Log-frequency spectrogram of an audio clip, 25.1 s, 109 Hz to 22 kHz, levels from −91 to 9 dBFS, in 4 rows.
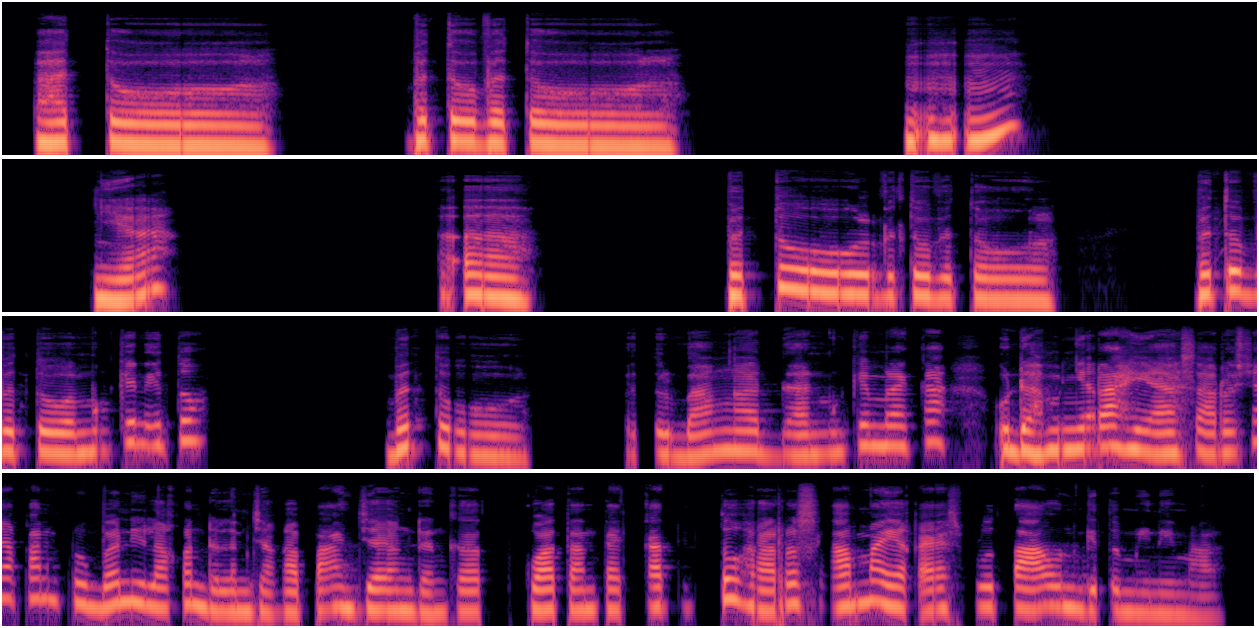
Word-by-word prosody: Betul. 160 -4 +3 0.6
Betul 185 0 +3
betul. 155 -4 +2 1.1
Mhm 185 +1 +2
mhm. 225 +11 +3 1.6
Iya. 180 +8 +3 1.3
Heeh. 190 -4 +4 1.0
Betul 210 0 +5
betul 190 +1 +1
betul. 175 -1 0 0.8
Betul 205 +3 +5
betul. 200 -1 +2
Mungkin 210 +7 -4
itu 295 - -4 1.0
betul 195 -7 -2 0.5
betul 185 +1 -6
banget, 200 +4 -1
dan 180 0 -3
mungkin 245 +6 -4
mereka 245 +3 -3 0.2
udah 215 -2 +3
menyerah 225 +3 +2
ya, 200 -3 +2
seharusnya 195 +7 -4
kan 285 -1 -6
perubahan 235 0 0
dilakukan 220 0 -1
dalam 185 -2 -2
jangka 180 -1 -4
panjang 195 -1 -1
dan 175 0 -4
kekuatan 195 +1 -2
tekad 210 +2 -4
itu 210 +7 -3
harus 225 +4 -2
lama 230 +3 +1
ya 210 - +2
Kak 190 - -3
ya, - - -2
10 215 -1 -7
tahun 210 +1 +1
gitu 190 0 -6
minimal. 165 -3 -9
195 Hz, 105 wpm, -19 LUFS, 175-215 Hz, 1.6 s, Betul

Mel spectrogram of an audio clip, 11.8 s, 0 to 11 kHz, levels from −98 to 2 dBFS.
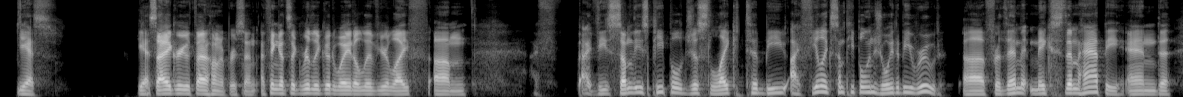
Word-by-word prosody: Yes. - - -3 0.8
Yes, - - -1
I 125 - +11
agree 135 +1 +6
with 130 - 0
that 125 - +8
100%. 105 -3 -3
I - - -5
think 145 -3 +3
it's 135 - -3
a 145 - +1
really 140 +1 +1
good 140 -1 0
way 125 0 +5
to 120 - +3
live 120 -1 -2
your 120 +1 -2
life, 110 0 0
um, 110 -1 0 0.7
I've - - -23 0.2
I've - - -5
these 125 0 -5
some 140 - +3
of 165 - -4
these 170 0 -3
people 175 -4 -4
just 145 0 -4
like 135 +2 -1
to 155 - -3
be 150 +3 -5
I - - 0
feel 180 +3 -3
like 190 - 0
some 175 - -5
people 180 0 -5
enjoy 150 -4 -2
to 165 - -6
be 175 -1 -4
rude, 185 -1 -3 0.2
uh, 115 0 +3
for 125 +3 -5
them, 145 +6 +1
it - - -4
makes 135 +1 -3
them 150 -1 +3
happy, 150 -9 +1
and 115 0 -2
135 Hz, 240 wpm, -25 LUFS, 120-155 Hz, 0.8 s, I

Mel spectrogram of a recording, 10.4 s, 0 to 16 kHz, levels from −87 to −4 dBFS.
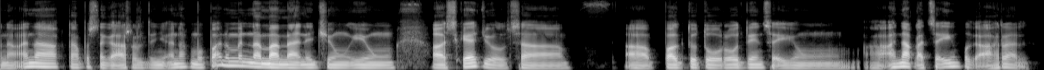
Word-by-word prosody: ng 90 0 -3
anak, 130 0 +4
tapos, 110 +3 -4
nag-aaral 95 +1 -1
din 100 0 -3
yung 105 - -4
anak 125 - -2
mo. 115 -4 -2
Paano 185 - 0
naman 165 -3 +1
nama-manage 105 -5 +4
yung 100 -1 -1
iyong, 100 0 -2 0.4
ah, 100 - +6
schedule 110 -4 +2
sa, 90 -3 -1 0.7
ah, 90 -2 +1
pagtuturo 105 0 +1
din 110 +1 -1
sa - - -3
iyong, 90 -1 -6 0.2
ah, 90 -1 -7
anak 135 -6 +4
at 95 - -1
sa 115 - -1
iyong 140 +3 +1
pag-aaral? 115 - -3
100 Hz, 155 wpm, -23 LUFS, 95-115 Hz, 0.7 s, ah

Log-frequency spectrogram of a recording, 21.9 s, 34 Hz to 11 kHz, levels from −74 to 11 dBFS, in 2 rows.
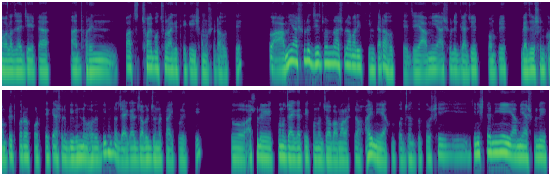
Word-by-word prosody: বলা 100 -1 +2
যায় 100 -1 +2
যে 105 - 0
এটা 100 +1 -4 0.6
আ - - 0 0.2
ধরেন 105 -2 +1 0.6
৫-৬ 125 0 -2
বছর 115 +1 -1
আগে 105 0 +1
থেকেই 105 -2 -3
এই 95 - -3
সমস্যাটা 95 0 -5
হচ্ছে। 90 0 -10 0.6
তো 125 - -1 0.2
আমি 140 - +6
আসলে 195 +4 +3
যে 165 - +6
জন্য 165 0 +4
আসলে 150 +2 -1
আমার 135 -1 +3
এই 125 - -1
চিন্তাটা 115 +4 -1
হচ্ছে 95 -1 -6 0.2
যে 95 - -2 0.2
আমি 105 +3 0 0.2
আসলে 105 +1 -4
গ্র্যাজুয়েট 100 +2 -2 0.2
কমপ্লি 100 +2 -3 0.4
গ্র্যাজুয়েশন 105 +1 +2
কমপ্লিট 105 +3 0
করার 115 -1 +1
পর 105 -1 -2
থেকে 110 +1 -2
আসলে 105 +1 -2
বিভিন্নভাবে 105 -1 +3
বিভিন্ন 145 -1 +2
জায়গায় 95 +2 -1
জবের 100 0 +2
জন্য 100 -1 +2
ট্রাই 90 -3 -4
করেছি। 95 +2 -7 0.7
তো 105 - -3 0.3
আসলে 115 +1 +1 0.3
কোনো 115 -1 +4
জায়গাতেই 100 +1 +1
কোনো 100 -1 0
জব 100 -1 +1
আমার 95 0 -1
আসলে 100 +2 -8
হয়নি 120 0 +5
এখন 95 +3 -10
পর্যন্ত। 95 -1 -5 0.2
তো 110 - -11 0.2
সেই 125 -2 -2 0.5
জিনিসটা 135 +3 +2
নিয়েই 150 -1 +7
আমি 115 0 +4
আসলে 115 +3 0
105 Hz, 160 wpm, -21 LUFS, 100-115 Hz, 0.7 s, নিয়েই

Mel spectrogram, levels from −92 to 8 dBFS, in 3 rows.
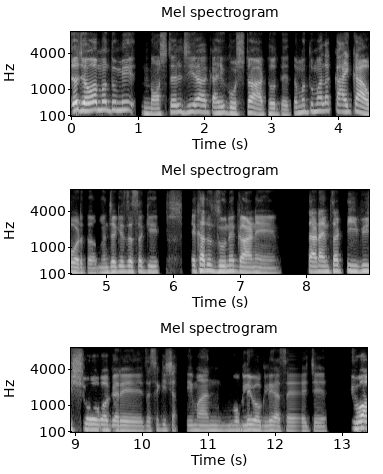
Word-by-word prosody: तर 230 - +10
जेव्हा 225 +1 +7
मग 245 -1 +2
तुम्ही 240 0 -1 0.3
नॉस्टॅल्जिया 180 +7 -1
काही 160 0 +1
गोष्ट 150 +1 -2
आठवते, 135 -3 0
तर 130 +6 -8
मग 180 +3 -2
तुम्हाला 210 +2 -2
काय-काय 190 -1 +2
आवडतं? 120 -6 +2
म्हणजे 130 +3 0
की 145 +1 0
जसं, 145 +1 0
की 140 0 -1 0.5
एखादं 160 0 +4
जुने 150 +1 +4
गाणे, 130 -3 +2 0.5
त्या 145 -1 +6
टाईमचा 150 +2 +3
टीव्ही 155 -1 +1
शो 150 +1 0 0.2
वगैरे 125 -2 -1
जसं 120 +4 -9
की 135 - -7
शक्तिमान, 130 -2 -6 0.3
मोगली-वोगली 125 0 -1
असायचे. 115 -2 -6 0.4
किंवा 180 +2 +7
140 Hz, 140 wpm, -24 LUFS, 125-165 Hz, 0.5 s, तर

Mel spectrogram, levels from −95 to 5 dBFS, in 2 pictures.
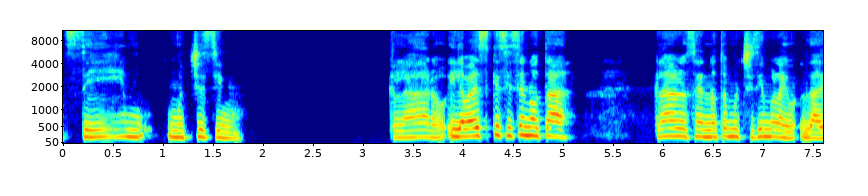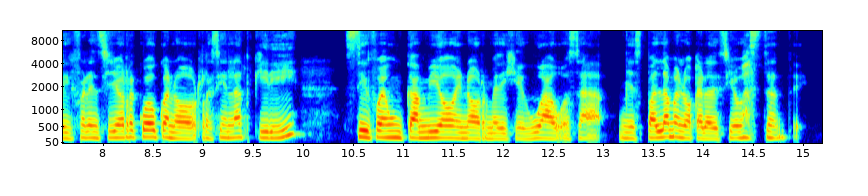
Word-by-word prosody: Sí, 210 +1 -5
mu 210 +1 -5
muchísimo. 190 -2 -4 1.5
Claro, 190 +1 -5
y 215 - 0
la 215 - +4
verdad 225 +2 +4
es 235 - -8
que 260 - -2
sí 240 -1 -4
se 260 +3 0
nota 220 -4 0 0.8
claro, 225 0 -2
se 210 +1 -5
nota 205 +2 -2
muchísimo 215 0 -2
la 195 -3 -1
i 175 - -1
la 170 - -1
diferencia. 175 +2 -2
Yo 185 0 +4
recuerdo 200 +1 +4
cuando 165 -5 +3
recién 175 +2 -5
la 190 - +2
adquirí, 195 +8 -2 0.4
sí 200 -2 +5
fue 190 -1 +5
un 185 -1 +3
cambio 175 0 +4
enorme, 155 -1 +1
dije: 155 0 -4
"Guau". 160 +1 +2
O - - -3
sea, 165 +2 -4
mi 170 - -5
espalda 180 +5 +3
me 200 -1 +2
lo 175 - +2
agradeció 160 +1 0
bastante. 185 - -5
190 Hz, 160 wpm, -22 LUFS, 175-210 Hz, 1.5 s, sí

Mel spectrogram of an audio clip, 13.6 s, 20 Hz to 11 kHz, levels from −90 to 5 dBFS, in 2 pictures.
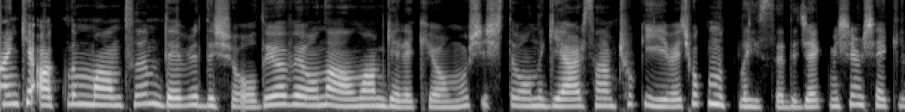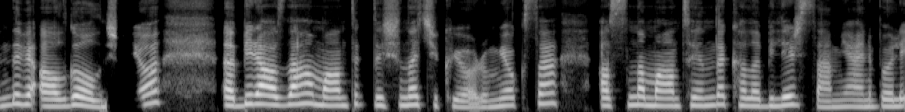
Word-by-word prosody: sanki 275 0 +3
aklım, 245 +3 +3
mantığım 255 +1 +1
devre 230 0 +1
dışı 210 -2 -2
oluyor 245 +8 +1
ve 255 -2 +3
onu 235 +1 +1
almam 220 0 +2
gerekiyormuş, 185 +2 -3
işte, 230 -1 -6
onu 215 0 -1
giyersem 210 +1 0
çok 260 +3 -11
iyi 200 -4 -2
ve 200 - -1
çok 275 +7 -5
mutlu 245 -7 0
hissedecekmişim 190 +5 -4
şeklinde 220 +4 -3
bir 260 - +4
algı 205 +3 +3
oluşuyor. 220 +6 0 0.5
Eee, 225 -2 +5
biraz 265 -3 +6
daha 275 +2 +5
mantık 235 +1 0
dışına 235 +2 0
çıkıyorum. 200 -5 -5
Yoksa 280 +6 -2 0.3
aslında 240 +2 +1
mantığında 225 +2 0
kalabilirsem 215 -3 -2
yani 190 0 -5
böyle 205 0 -1
225 Hz, 155 wpm, -19 LUFS, 205-250 Hz, 0.5 s, biraz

